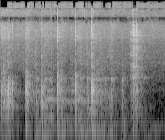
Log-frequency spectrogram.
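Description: Egg bhurji roasting in a pan, with about eight sharp rhythmic scrapes and taps of a spatula over a soft continuous sizzle, close and fairly loud.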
